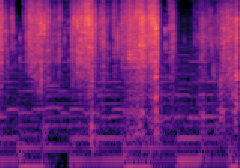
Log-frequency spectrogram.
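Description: Reflectix foil-faced bubble insulation crinkling in short bursts as it is handled and pressed into a window frame, over background music with a steady bass line.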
